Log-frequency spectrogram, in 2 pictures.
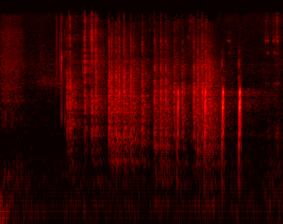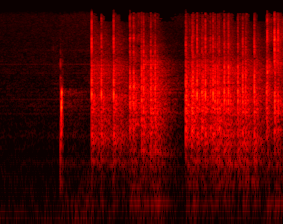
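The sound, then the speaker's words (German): Rapid mechanical tapping from a small lifting solenoid, a simple, primitive mechanical machine, clicking in quick irregular bursts that grow denser and louder toward the end, with no voices. “Das ist ein Hubmagnet, das kann einfach klopfen.”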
